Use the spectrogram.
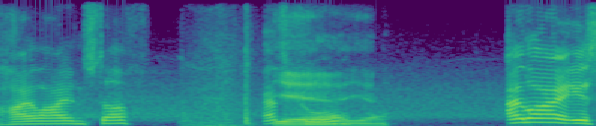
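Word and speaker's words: Jai Lai: and stuff yeah yeah i lie is spelled j a i space l a i j is silent like silent in yogging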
